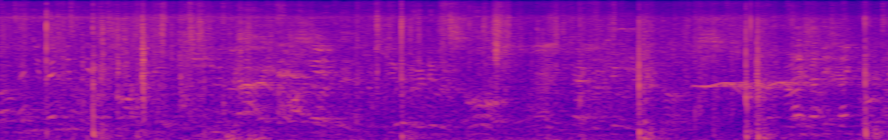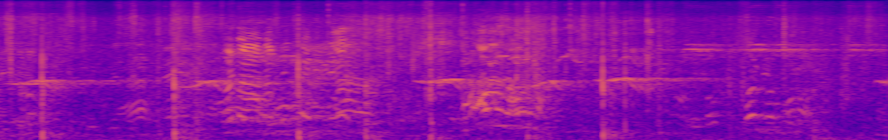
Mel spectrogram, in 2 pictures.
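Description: A basketball bounces on a hard outdoor court.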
